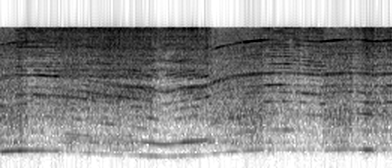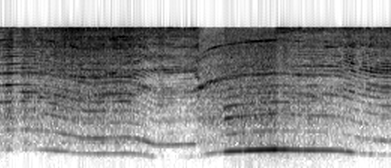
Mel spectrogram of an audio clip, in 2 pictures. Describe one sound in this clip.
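A small rotary grinder whines at high speed, its pitch dipping and rising as it bites into metal.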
